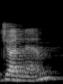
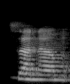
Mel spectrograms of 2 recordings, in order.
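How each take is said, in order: First: The word begins with a j sound. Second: The word begins with an s sound. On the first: "has the same pronunciation as a J in English" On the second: "Probably you would pronounce it sanam"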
